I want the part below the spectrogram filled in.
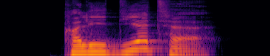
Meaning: inflection of kollidieren: 1. first/third-person singular preterite 2. first/third-person singular subjunctive II
- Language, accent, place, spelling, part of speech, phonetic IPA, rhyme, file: German, Germany, Berlin, kollidierte, adjective / verb, [kɔliˈdiːɐ̯tə], -iːɐ̯tə, De-kollidierte.ogg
